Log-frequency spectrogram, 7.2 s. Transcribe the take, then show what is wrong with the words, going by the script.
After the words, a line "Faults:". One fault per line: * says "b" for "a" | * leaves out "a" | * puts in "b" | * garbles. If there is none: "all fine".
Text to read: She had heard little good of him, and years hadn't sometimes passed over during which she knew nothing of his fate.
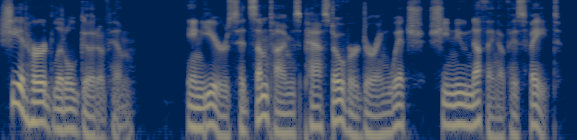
She had heard little good of him, and years had sometimes passed over during which she knew nothing of his fate.
Faults:
* says "had" for "hadn't"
